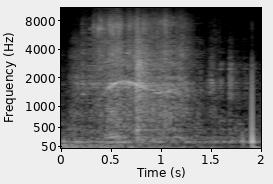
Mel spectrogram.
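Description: Horizontal window mini-blinds being pulled up by their cord, the slats rattling as they gather, with a short squeak early on. A single sharp click comes just before the end.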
